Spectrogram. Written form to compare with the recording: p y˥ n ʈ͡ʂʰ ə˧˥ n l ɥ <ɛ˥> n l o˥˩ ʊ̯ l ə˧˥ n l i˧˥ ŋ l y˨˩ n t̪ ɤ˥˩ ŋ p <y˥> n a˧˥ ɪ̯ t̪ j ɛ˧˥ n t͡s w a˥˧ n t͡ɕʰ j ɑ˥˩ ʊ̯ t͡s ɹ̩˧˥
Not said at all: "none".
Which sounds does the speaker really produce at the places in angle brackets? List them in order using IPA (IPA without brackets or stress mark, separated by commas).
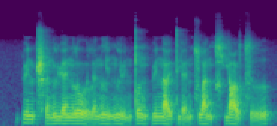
ɛ˥, y˥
